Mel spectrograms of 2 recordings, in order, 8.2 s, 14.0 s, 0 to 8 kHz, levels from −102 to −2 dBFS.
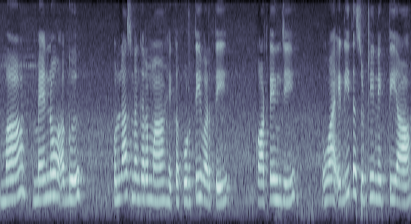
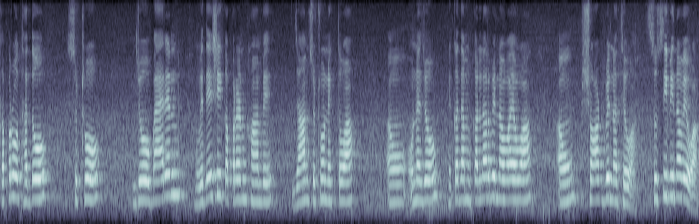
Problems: none marked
